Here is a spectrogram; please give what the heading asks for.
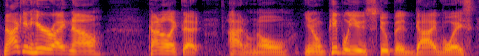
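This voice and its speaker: A man giving a conversational sermon, casual and joking, often slowing down for emphasis. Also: medium pitch, expressive, a bit bright, clean tone. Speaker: Bible teacher.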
